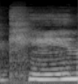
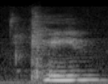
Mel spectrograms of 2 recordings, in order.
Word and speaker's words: Keane: other one is spelled k-e-a-n-e keen i guess keen and keaney i think it would still be king because i'm still pronounced keen yeah it's interesting that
